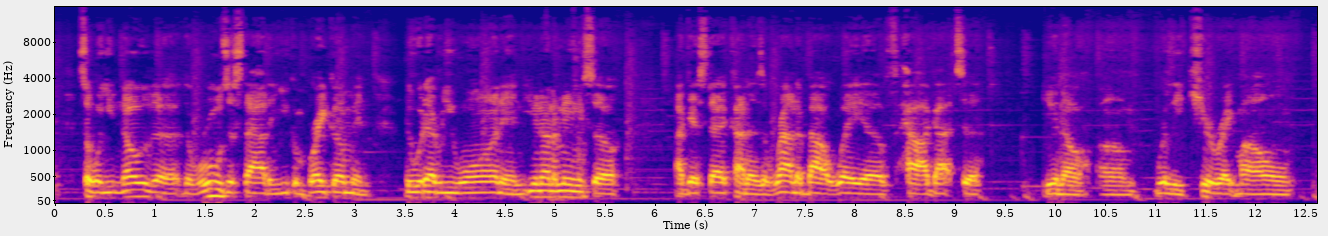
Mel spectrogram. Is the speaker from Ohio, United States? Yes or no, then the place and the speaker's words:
yes; Dayton, Ohio, United States; And I come from a single parent household. I'm from Dayton, Ohio originally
